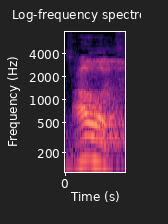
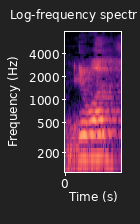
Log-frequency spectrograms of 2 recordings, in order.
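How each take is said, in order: First: عوج said 'awaj, a after ع; fatha on ع. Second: عوج said 'iwaj, i after ع; kasra on ع. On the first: Teacher rejects this form for opinions, 'awaj for عوج. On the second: Teacher models the word for a flawed opinion, 'iwaj for عوج. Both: Shown as a demonstration. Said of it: "ولا تقول".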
